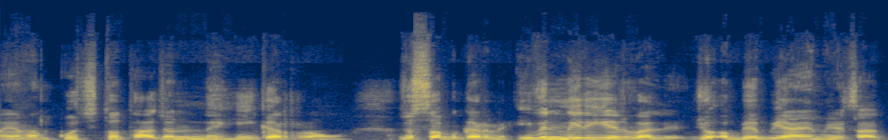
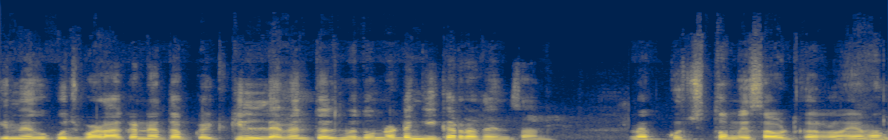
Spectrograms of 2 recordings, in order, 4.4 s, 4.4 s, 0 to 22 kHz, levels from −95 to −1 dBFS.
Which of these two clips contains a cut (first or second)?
second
